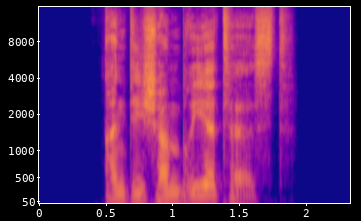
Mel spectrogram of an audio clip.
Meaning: inflection of antichambrieren: 1. second-person singular preterite 2. second-person singular subjunctive II
- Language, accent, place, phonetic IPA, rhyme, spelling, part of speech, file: German, Germany, Berlin, [antiʃamˈbʁiːɐ̯təst], -iːɐ̯təst, antichambriertest, verb, De-antichambriertest.ogg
